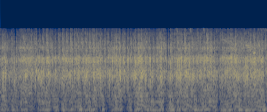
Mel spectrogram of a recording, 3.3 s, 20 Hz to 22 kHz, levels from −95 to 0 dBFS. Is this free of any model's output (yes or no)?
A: yes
